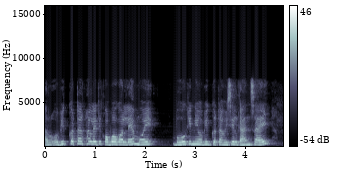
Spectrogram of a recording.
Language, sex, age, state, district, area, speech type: Assamese, female, 60+, Assam, Barpeta, rural, spontaneous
